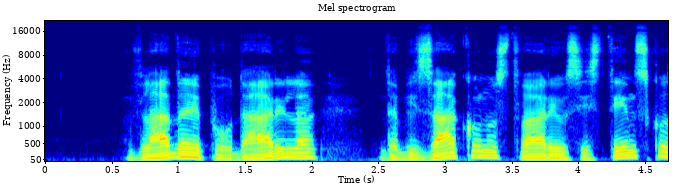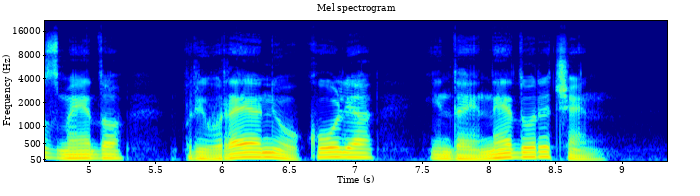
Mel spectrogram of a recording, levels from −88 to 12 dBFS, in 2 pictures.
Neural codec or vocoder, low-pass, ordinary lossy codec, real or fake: none; 19.8 kHz; none; real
